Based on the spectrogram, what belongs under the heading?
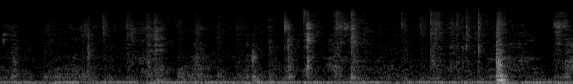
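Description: Close-miked mouth sounds of a person eating fried spleen with his hands: a run of small wet chewing and lip clicks over a low steady hum, with one louder knock about five seconds in.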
